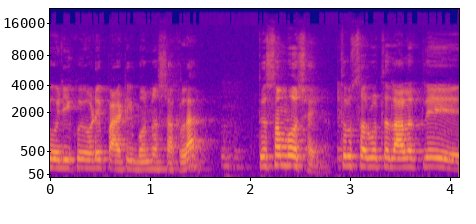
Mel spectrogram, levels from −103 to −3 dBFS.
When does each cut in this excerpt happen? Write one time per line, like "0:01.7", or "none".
0:02.9

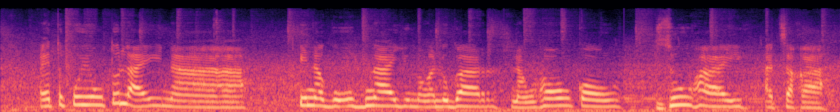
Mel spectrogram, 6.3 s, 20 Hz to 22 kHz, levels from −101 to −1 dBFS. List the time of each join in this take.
0:03.7
0:04.8

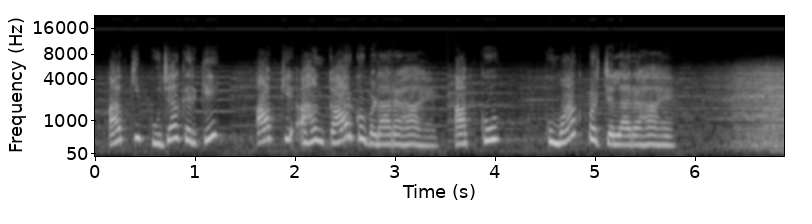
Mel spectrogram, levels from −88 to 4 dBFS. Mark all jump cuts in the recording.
0:03.4

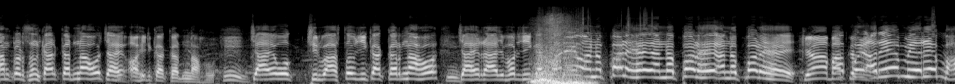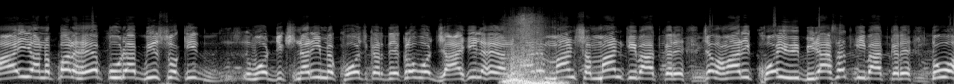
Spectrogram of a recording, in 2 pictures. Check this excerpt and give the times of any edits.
0:05.5
0:14.8

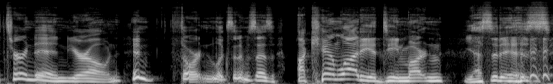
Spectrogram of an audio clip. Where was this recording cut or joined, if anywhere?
0:02.8

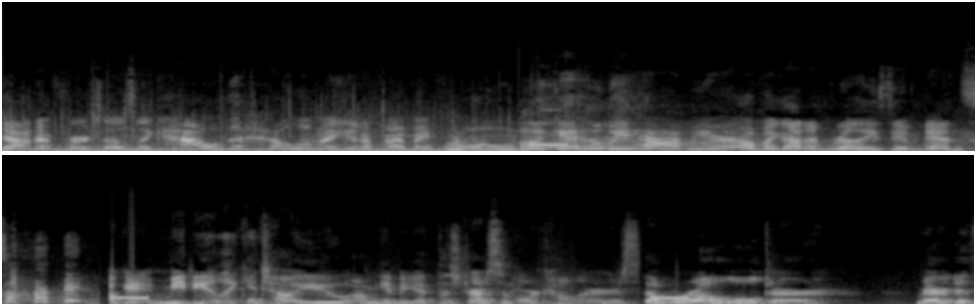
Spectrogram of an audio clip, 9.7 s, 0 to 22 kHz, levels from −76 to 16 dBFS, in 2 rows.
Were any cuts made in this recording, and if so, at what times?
0:02.6
0:05.3
0:07.9

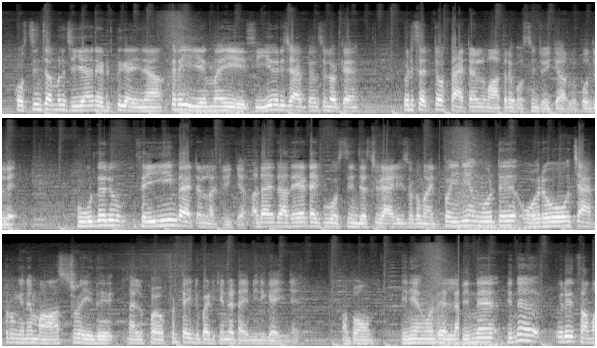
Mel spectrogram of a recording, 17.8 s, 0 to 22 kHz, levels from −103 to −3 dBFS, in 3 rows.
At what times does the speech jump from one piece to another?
0:01.7
0:10.3
0:16.4

